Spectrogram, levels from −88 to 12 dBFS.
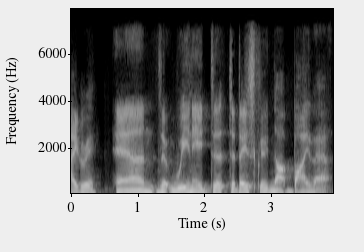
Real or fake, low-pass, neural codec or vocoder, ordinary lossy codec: fake; 7.2 kHz; codec, 16 kHz, 2 kbps, X-Codec, HuBERT features, trained on general audio; AAC, 48 kbps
